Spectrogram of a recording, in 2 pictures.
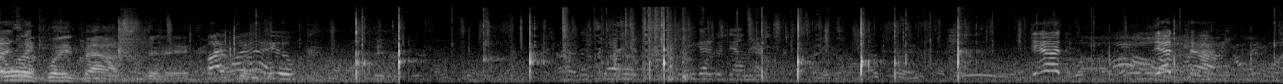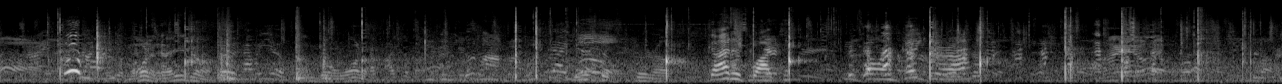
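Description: Pickleball paddles hit a plastic ball with sharp pops outdoors.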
